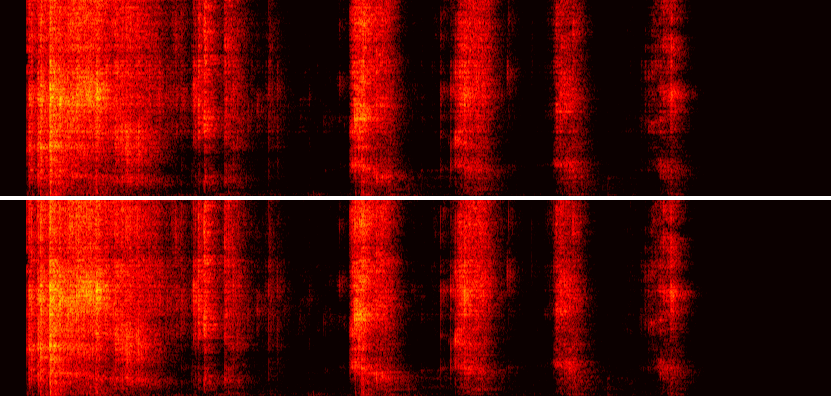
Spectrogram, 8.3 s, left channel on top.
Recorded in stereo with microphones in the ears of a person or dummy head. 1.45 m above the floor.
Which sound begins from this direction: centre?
Chewing, at 0.3 s.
